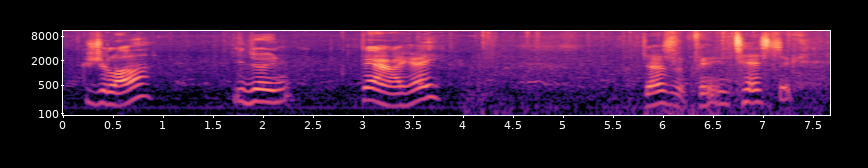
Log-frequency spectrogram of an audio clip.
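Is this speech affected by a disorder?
Yes: multiple sclerosis; progressive, diagnosed about 13 years ago; drunk-sounding speech as fatigue builds through day.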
